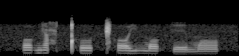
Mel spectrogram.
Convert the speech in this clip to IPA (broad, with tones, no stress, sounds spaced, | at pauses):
ɔ˦ ɡ ẽ˧ ħ ǃʰ o˦ ǁʰ ɔ˦ j m ɔ˦ k e˨ m ɔ̃˧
